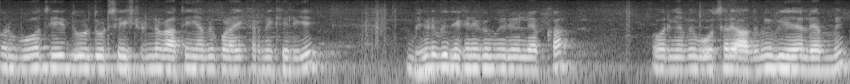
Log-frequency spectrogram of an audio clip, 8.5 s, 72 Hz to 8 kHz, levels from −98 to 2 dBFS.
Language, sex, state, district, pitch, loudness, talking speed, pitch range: Hindi, male, Chhattisgarh, Kabirdham, 175 Hz, -16 LUFS, 235 wpm, 165-180 Hz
